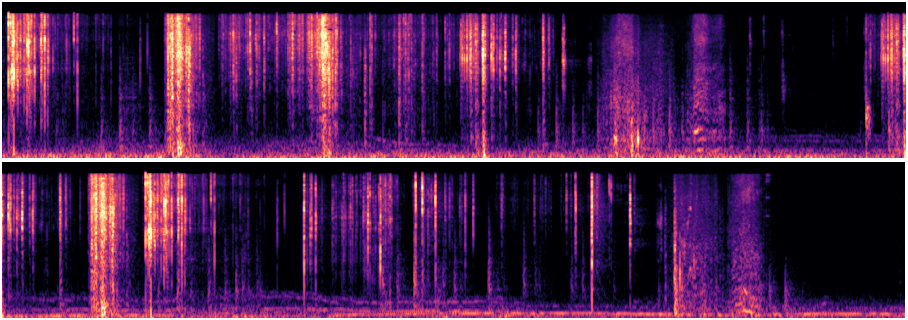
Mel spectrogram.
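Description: Twigs rustle and snap as sticks are gathered.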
